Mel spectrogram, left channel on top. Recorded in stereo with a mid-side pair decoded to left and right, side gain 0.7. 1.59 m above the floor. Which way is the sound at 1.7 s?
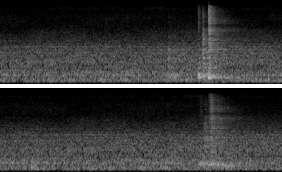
65° left.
